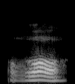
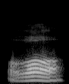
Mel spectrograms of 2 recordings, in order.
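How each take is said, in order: No difference in how they are said.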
